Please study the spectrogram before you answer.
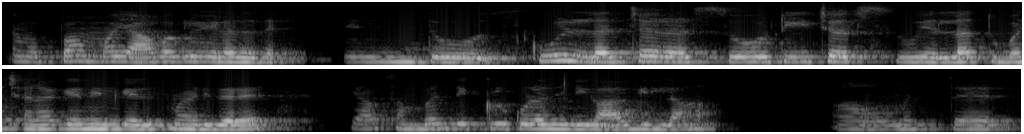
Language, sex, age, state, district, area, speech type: Kannada, female, 18-30, Karnataka, Hassan, rural, spontaneous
